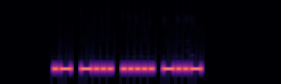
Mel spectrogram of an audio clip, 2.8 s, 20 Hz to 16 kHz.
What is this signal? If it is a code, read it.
Morse code, heard as a keyed tone, about 35 wpm, 700 Hz. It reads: AB5X
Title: USA Call Signs - 4 Characters - 35wpm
